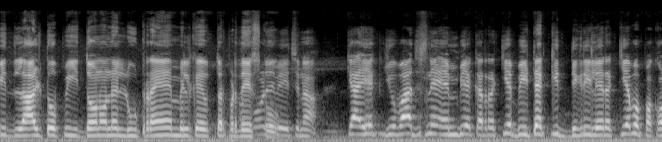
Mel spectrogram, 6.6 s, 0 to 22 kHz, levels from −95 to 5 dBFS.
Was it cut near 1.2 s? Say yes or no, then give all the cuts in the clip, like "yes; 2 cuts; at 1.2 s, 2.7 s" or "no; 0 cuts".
no; 1 cut; at 2.8 s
